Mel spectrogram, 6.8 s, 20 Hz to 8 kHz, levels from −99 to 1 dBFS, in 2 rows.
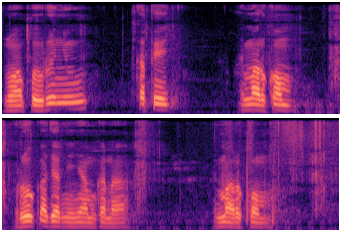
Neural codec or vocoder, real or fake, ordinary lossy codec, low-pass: none; real; none; 7.2 kHz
